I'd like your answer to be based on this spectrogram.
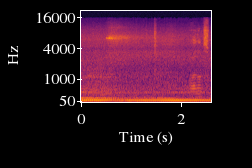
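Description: A Subaru WRX drives through a tunnel, its engine a loud, steady low rumble heard from inside the cabin, with people talking over the drone.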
